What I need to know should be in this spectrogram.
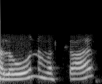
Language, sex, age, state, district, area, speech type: Hindi, female, 30-45, Uttar Pradesh, Sitapur, rural, conversation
